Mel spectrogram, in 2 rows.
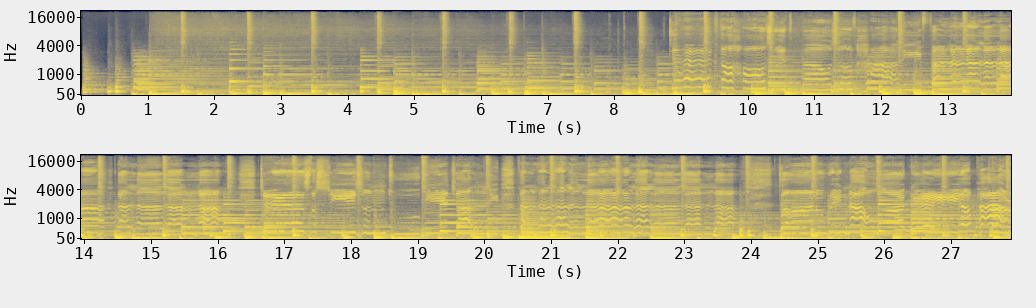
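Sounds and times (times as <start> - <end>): pop song with piano and bass: 0.8 - 27.9
singing voice with vibrato: 8.9 - 27.9.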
